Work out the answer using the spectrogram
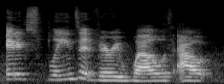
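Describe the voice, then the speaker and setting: A woman co-hosting a book review in casual conversation, informal and halting, often repeating herself. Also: medium pitch, bright, forceful tone. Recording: noticeable background noise.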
